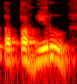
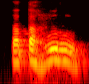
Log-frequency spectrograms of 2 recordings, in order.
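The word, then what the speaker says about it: تَطَهُّر: Lakin akan tetapi la yasihu tathiru tidak sah oleh bersuci tathiru Cara bacanya belum. tathiru la yasihu tathiru Bukan. tahiru tatahharu Tatahur, tafa'ul. tatahuru Hmm.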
